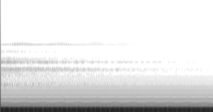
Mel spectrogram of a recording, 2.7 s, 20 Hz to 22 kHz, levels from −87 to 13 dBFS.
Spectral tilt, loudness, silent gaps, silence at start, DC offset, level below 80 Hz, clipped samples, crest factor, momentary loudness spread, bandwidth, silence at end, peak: -14.5 dB/octave; -10 LUFS; none; 0 s; under 0.1%; -12 dBFS; under 0.1%; 6 dB; 1 LU; 0.4 kHz; 0 s; -2 dBFS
